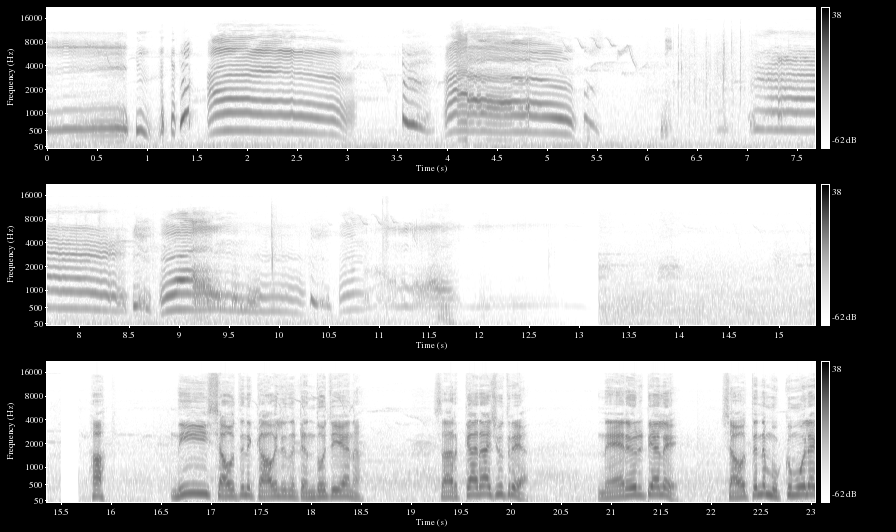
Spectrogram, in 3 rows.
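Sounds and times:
small child crying: 0:00.0 - 0:05.5, 0:07.0 - 0:11.8.

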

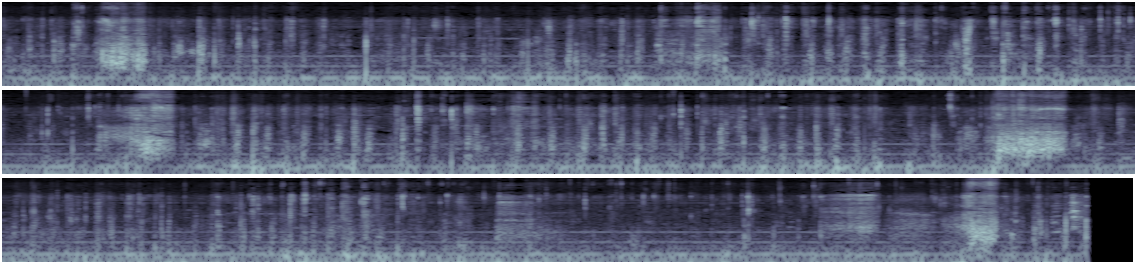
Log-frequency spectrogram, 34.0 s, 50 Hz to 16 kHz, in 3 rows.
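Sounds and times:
wet chewing and mouth clicks: 0:00.0 - 0:33.5
loud slurps: 0:21.2 - 0:22.0.

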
